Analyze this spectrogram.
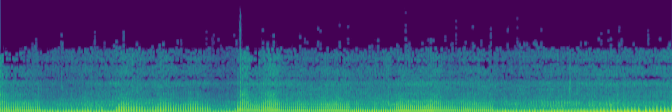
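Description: Tyres crunch over a rocky dirt track.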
